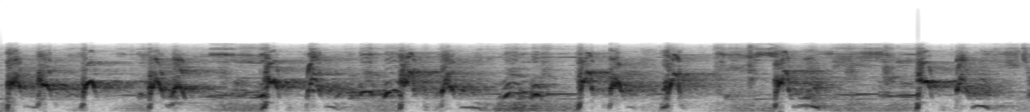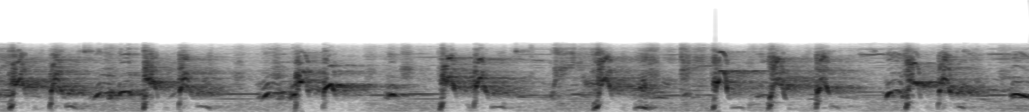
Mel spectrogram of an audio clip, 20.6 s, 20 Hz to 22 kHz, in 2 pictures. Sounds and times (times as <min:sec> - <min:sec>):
Yip: 0:00.0 - 0:07.1, 0:07.7 - 0:08.2, 0:09.2 - 0:20.5
Music: 0:00.0 - 0:20.5.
